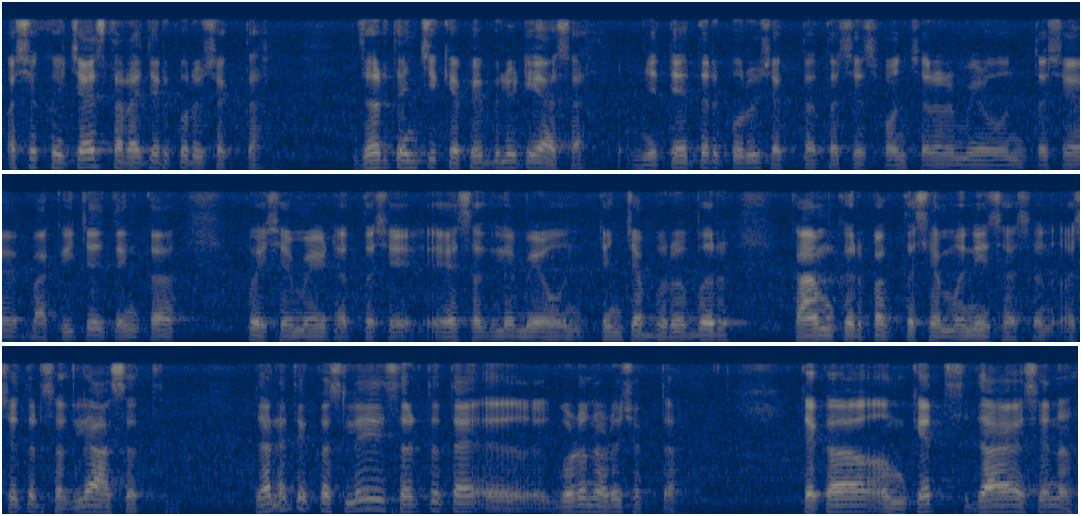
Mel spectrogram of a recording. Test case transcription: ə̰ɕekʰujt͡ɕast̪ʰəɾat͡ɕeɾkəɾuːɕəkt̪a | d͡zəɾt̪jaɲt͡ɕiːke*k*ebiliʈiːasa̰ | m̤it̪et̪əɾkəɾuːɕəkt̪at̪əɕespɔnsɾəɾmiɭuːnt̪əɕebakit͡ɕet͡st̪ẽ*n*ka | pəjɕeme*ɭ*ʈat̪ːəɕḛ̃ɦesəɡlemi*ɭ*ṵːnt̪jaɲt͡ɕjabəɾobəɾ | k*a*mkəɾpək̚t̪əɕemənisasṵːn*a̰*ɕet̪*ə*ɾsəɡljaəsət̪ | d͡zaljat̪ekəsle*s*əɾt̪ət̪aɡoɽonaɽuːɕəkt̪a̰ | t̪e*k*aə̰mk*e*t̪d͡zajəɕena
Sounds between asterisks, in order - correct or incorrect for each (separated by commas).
incorrect, incorrect, correct, correct, correct, incorrect, correct, correct, correct, correct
